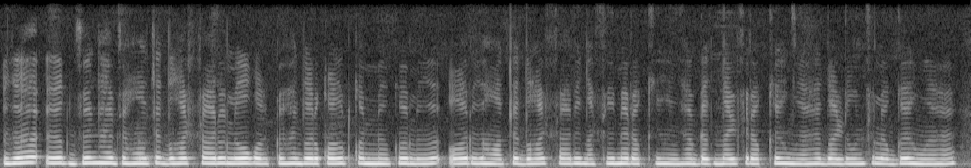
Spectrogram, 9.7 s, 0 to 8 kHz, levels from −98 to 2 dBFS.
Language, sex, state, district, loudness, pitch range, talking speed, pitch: Hindi, female, Bihar, Saran, -13 LUFS, 230-240 Hz, 200 wpm, 235 Hz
